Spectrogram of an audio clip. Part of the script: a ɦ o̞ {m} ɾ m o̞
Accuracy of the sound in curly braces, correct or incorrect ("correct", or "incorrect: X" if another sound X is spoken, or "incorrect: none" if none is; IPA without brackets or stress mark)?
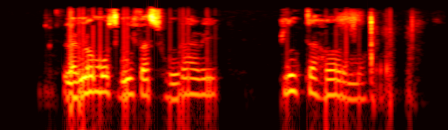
incorrect: none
